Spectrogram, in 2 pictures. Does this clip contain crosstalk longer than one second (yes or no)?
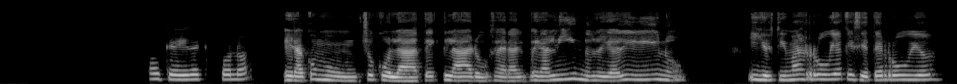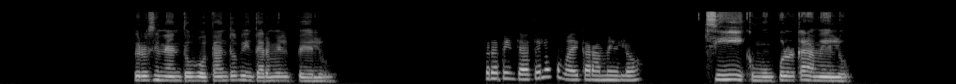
no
